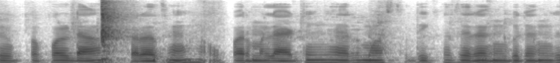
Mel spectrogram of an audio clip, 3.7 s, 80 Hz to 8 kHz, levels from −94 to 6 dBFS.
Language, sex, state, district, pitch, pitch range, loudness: Chhattisgarhi, male, Chhattisgarh, Raigarh, 110 Hz, 105-110 Hz, -25 LUFS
